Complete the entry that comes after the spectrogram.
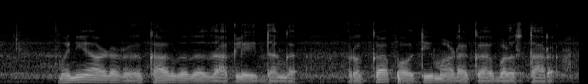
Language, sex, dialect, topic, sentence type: Kannada, male, Dharwad Kannada, banking, statement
